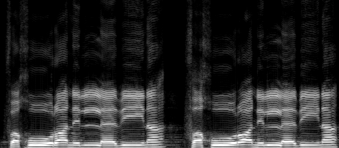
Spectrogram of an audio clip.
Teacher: اس کا قاعدہ یہ ہے، اگر ہم اسی لفظ سے پڑھنا شروع کریں تو اس الف کو پڑھیں گے، جیسے الذین الذین، لیکن اگر اس سے پہلے کوئی لفظ موجود ہو اور ہم دونوں لفظوں کو ملا کر پڑھ رہے ہوں تو یہ الف خاموش ہو جاتا ہے، جیسے فخوراً الذین، فخوراً الذین، بیچ میں الف ہے، یہ الف خاموش ہو گیا، یعنی اس کی آواز نہیں پڑی جاتی۔ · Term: حمزہ وصل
